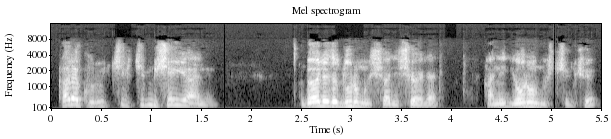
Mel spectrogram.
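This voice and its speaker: A high-pitched man with a husky voice chats casually on a livestream, telling his stories with blunt slang and lots of repetition. He grew up in Germany and sits on a fitness jury. The sound is dry and dull, like lo-fi stream audio. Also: animated, brisk, darkish tone, no room sound. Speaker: fitness jury member, guest. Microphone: phone or computer on a live video stream.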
